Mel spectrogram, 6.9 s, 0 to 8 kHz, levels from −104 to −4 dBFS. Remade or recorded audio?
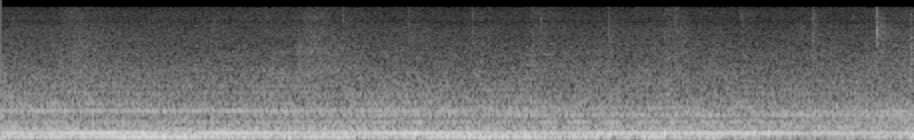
recorded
